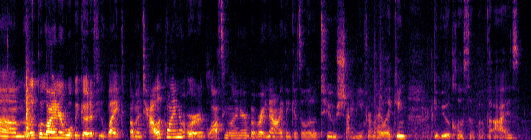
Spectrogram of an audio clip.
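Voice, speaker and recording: Lively intonation from a woman at a fairly low pitch, very fast and with hardly any pauses, over noticeable background noise. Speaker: beauty vlogger. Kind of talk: tutorial. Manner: casual.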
